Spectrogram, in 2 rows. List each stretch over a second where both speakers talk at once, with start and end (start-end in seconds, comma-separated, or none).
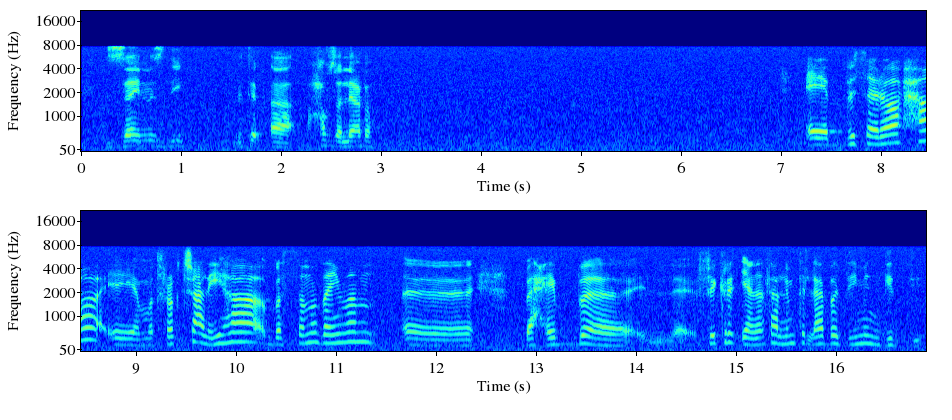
none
